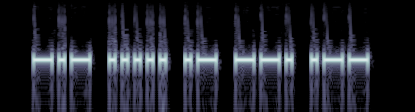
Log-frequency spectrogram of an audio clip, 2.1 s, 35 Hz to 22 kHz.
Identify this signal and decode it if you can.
Morse code, heard as a keyed tone, about 38 wpm, 700 Hz. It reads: K5AGW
